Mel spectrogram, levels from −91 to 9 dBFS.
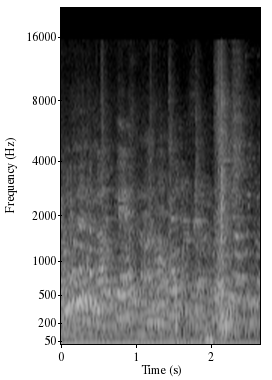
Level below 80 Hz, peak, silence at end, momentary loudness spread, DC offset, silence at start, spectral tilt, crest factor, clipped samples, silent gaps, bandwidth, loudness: -42 dBFS; -10 dBFS; 0 s; 7 LU; 1%; 0 s; -5 dB/octave; 18 dB; under 0.1%; none; 15.5 kHz; -28 LUFS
